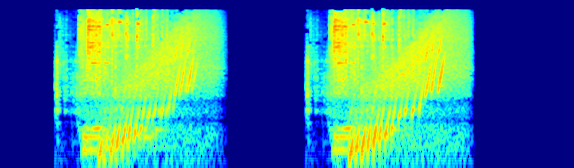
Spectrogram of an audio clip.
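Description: Game pieces burst with a bright, rising chiming sound effect, twice.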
